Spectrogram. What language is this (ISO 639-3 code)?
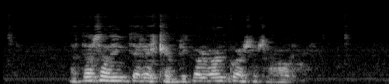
spa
